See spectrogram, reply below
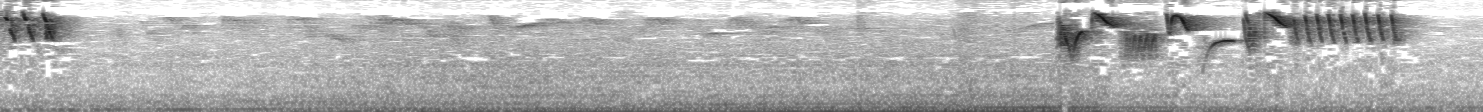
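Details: Yellow-fronted canary singing, kept for tutoring other songbirds: a brief bright high note at the start, a long quiet pause, then a clear burst of sharp whistled high notes ending in a fast, even trill.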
